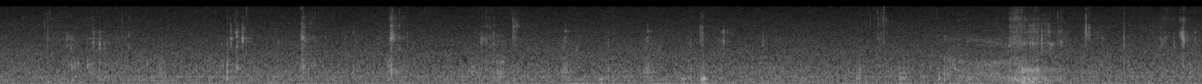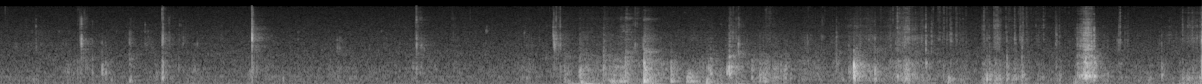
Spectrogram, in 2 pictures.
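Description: A person chewing a mouthful of cheesy tuna melt sandwich: soft, wet mouth clicks and smacks. For the last four or five seconds louder crackling and knocks come in as a clear plastic clamshell box is handled and held up.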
